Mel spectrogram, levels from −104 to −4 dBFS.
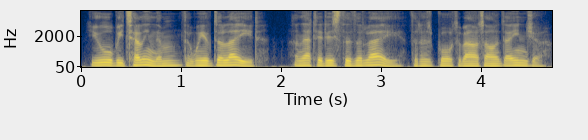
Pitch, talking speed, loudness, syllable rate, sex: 120 Hz, 265 wpm, -17 LUFS, 6.1 syllables/s, male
